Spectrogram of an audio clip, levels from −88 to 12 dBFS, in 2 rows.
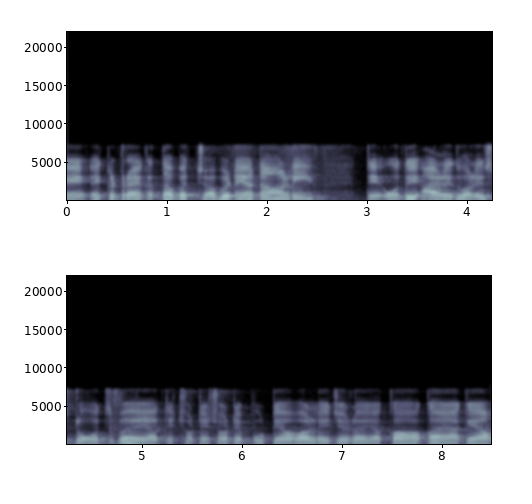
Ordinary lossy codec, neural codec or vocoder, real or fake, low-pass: none; none; real; 7.2 kHz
